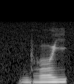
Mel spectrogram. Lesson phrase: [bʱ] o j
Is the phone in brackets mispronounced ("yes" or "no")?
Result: no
